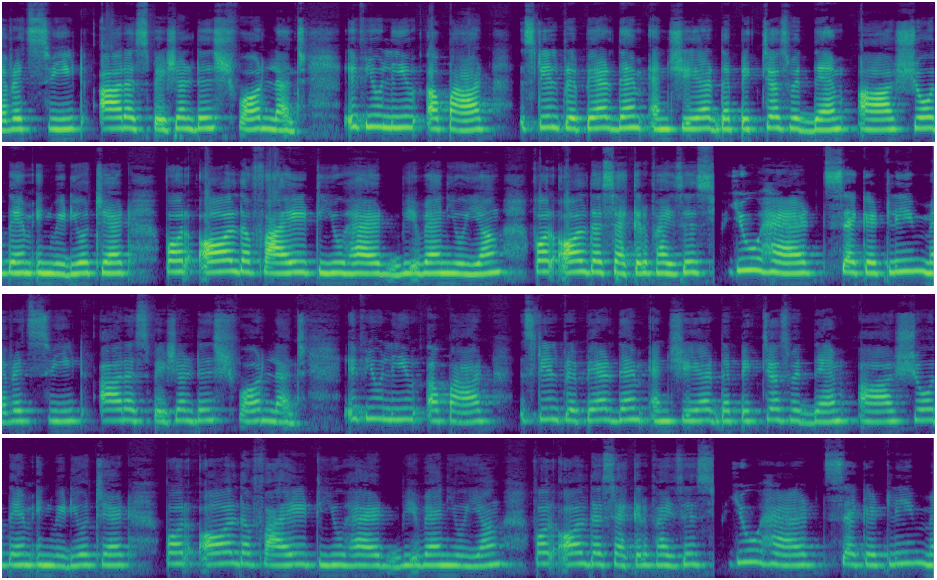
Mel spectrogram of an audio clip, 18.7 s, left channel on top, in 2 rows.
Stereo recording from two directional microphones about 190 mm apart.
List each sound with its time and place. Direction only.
0.0 s a woman's voice: 35° left (ahead or behind)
